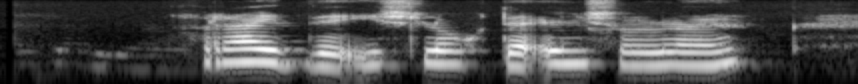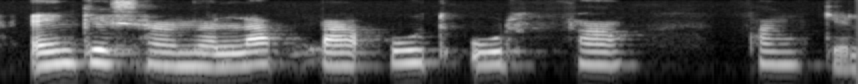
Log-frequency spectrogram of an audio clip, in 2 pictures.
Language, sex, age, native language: Icelandic, female, 40-49, Icelandic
